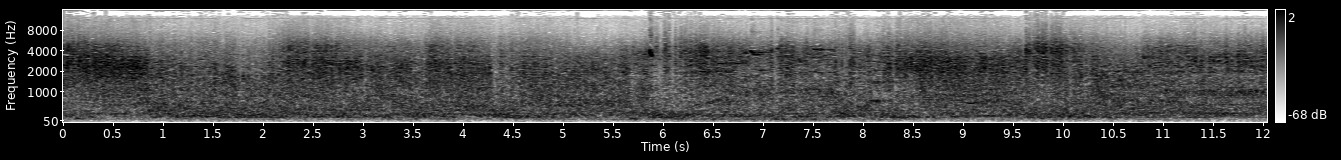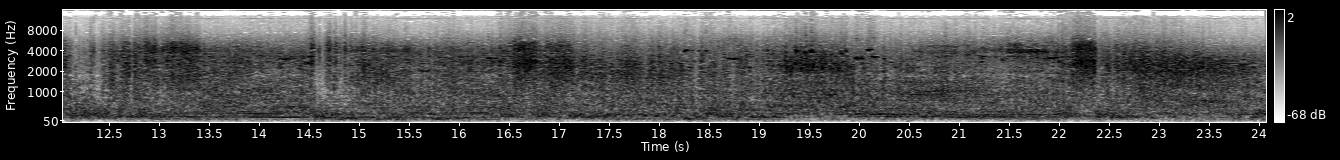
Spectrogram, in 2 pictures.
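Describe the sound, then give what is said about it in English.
Tank guns firing in a desert battle between Panzer tanks: a dense, continuous roar of heavy gunfire and booming blasts that keeps overlapping for the whole stretch without letting up. “Panzers fire back. The desert is raked with a catastrophically destructive battle.”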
